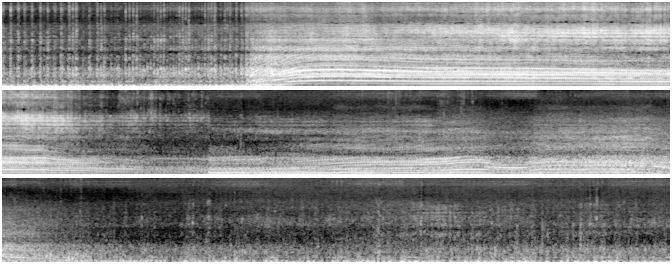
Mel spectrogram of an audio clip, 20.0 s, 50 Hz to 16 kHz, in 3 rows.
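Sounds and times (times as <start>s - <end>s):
jet boat engine revving: 0.0s - 20.0s.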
